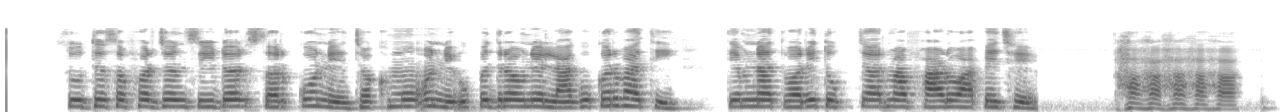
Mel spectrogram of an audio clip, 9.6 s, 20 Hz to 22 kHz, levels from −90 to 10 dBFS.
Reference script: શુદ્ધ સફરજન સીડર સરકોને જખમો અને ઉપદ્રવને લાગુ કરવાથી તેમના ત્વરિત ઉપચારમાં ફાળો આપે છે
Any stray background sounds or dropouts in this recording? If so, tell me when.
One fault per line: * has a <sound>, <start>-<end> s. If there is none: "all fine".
* has a laugh, 8.3-9.3 s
